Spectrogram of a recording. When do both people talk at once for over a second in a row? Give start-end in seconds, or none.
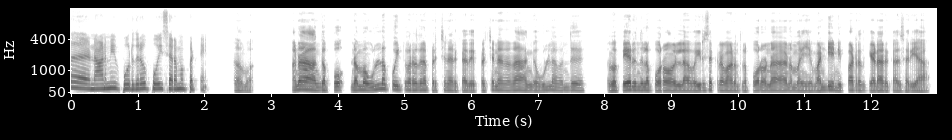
none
